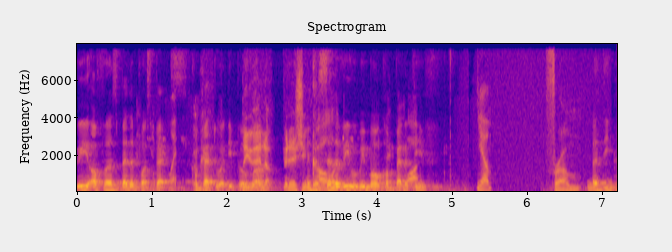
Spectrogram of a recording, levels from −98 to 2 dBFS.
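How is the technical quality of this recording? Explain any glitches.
The recording has a couple of call-related problems, mostly the talker getting ducked, plus two faint echo scraps.

Speech suppressed in double talk happens at 0.0–0.25, 0.57–1.47, 2.12–2.31, 2.62–2.81, 3.41–4.96 and 7.13 s to the end. The voice dips or drops out in chunks, sometimes by as much as 35 dB. That's likely the echo canceller mistaking overlapping far-end audio for echo and pulling everything down.

Echo leak shows up as two brief, quiet delayed copies of the voice, at 1.46–1.54 and 4.79–4.89 s. Each lands about 240 ms behind the original and sits far below the speech. It's likely loudspeaker pickup that the far end's canceller didn't fully remove. The call's microphone processing caps the band at 8 kHz.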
